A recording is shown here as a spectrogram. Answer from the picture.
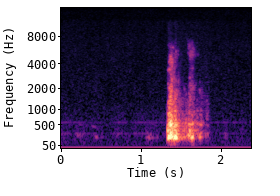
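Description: A short call from a domestic pet, in two quick parts about a second and a half in, over a faint steady hum.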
